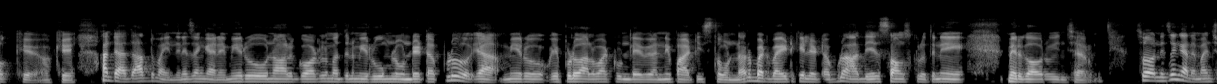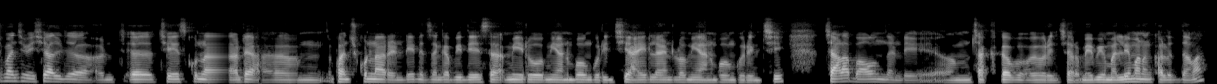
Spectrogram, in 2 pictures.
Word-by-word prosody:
Okay. - - -5 0.2
Okay. 105 0 -1 0.4
అంటే 190 - +5
అది 130 +1 -1
అర్థమయింది 130 -8 -4
నిజంగానే 120 -3 -2
మీరు 135 0 0 0.2
4 130 -1 0
గోడల 125 +2 +1
మధ్యన, 130 0 -3
మీ - - +2
రూమ్‌లో 125 0 0
ఉండేటప్పుడు, 125 +10 +2 0.2
యాహ్! 120 -4 +4
మీరు 130 -1 -1 0.3
ఎప్పుడూ 135 +2 +2
అలవాటుండేవి 120 -2 -1
అన్ని 120 +1 -2
పాటిస్తూ 115 +2 0
ఉన్నారు. 110 +10 0
బట్ 140 -4 +5
బయటికి 125 +3 +2
ఎళ్ళేటప్పుడు 120 -3 -1
ఆ - - +5
దేశ 125 +1 +1
సంస్కృతిని 125 0 -1 0.6
మీరు 125 -2 +5
గౌరవించారు. 115 -3 -2 0.5
సో, 190 - +3 0.2
నిజంగానే 195 - +1
మంచి 135 +1 -6
మంచి 155 0 -2
విషయాలు 135 0 +2
జే 120 - 0 0.6
చే 115 - +7 0.4
చేసుకున్నారు 115 -3 -1
అంటే, 115 +2 +3 0.2
హ్మ్ 105 0 -4 0.3
పంచుకున్నారండి 115 -3 +2
నిజంగా 110 0 -3
విదేశ 110 0 0 0.3
మీరు 110 0 +2 0.2
మీ 110 - +1
అనుభవం 110 0 +1
గురించి, 110 0 -4 0.2
ఐర్‌లాండ్‌లో 110 0 0
మీ - - +2
అనుభవం 105 0 -3
గురించి 100 +5 -1 0.5
చాలా 130 +2 +7
బాగుందండి. 110 -5 -3 0.3
ఆహ్, 95 - -6
హ్మ్. 100 +1 -3
చక్కగా 110 0 +3 0.2
వివరించారు. 100 -1 -2
మేబీ 110 +2 +2
మళ్ళీ 120 +4 +4
మనం 120 -2 +1
కలుద్దామా? 105 - -1
120 Hz, 145 wpm, -23 LUFS, 110-125 Hz, 0.6 s, చే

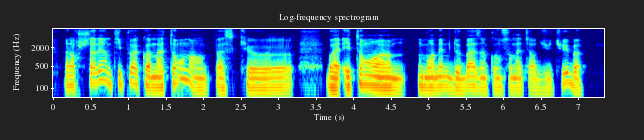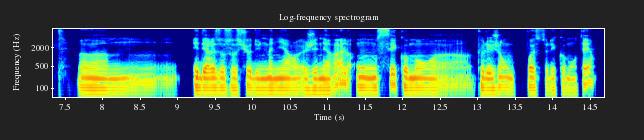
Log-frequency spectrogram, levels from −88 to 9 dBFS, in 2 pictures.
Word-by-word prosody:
Alors 125 0 -1
je - - -11
savais 155 +3 +1
un 170 -6 -3
petit 140 +2 -6
peu 155 - 0
à 145 - +1
quoi 125 - +4
m'attendre 115 - 0
parce 105 -2 -3
que, 105 +1 +1 0.5
bah 105 - +6
étant, 120 -1 +4
hem, 105 -2 +1 0.2
moi-même 115 -1 +1
de 105 0 +1
base 115 +2 +1
un 105 - -1
consommateur 105 -1 -4
de 95 - -9
YouTube. 100 - -2 0.7
Hem 105 -1 -2 0.3
et 110 - +5
des 110 0 +5
réseaux 110 0 +2
sociaux 110 +2 -3
d'une 105 0 0
manière, 105 0 +2
heu, 105 +1 -1
générale, 100 +2 +1
on 110 -2 +2
sait 140 +6 -2
comment, 105 -2 +1 0.4
heu, - - -14
que - - -3
les 100 -1 +2
gens 115 -1 -2 0.2
postent 110 -2 0
les 100 +1 -5
commentaires. 110 +10 -4
110 Hz, 165 wpm, -22 LUFS, 105-120 Hz, 0.7 s, bah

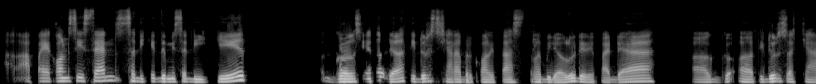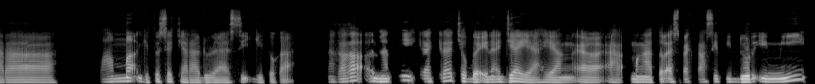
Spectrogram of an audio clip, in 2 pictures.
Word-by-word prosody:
A - - -10
apa 145 -1 -1
ya - - -7
konsisten, 160 +3 +2
sedikit 145 -5 -2
demi 135 0 +4
sedikit 130 - +3 0.8
goals-nya 130 0 +4
itu 185 - -5
adalah 130 +2 +3
tidur 135 -2 0
secara 120 -5 -3
berkualitas 110 -1 -2
terlebih 115 -2 0
dahulu 110 +6 +4
daripada, 120 +4 +1 0.4
eee, 115 +2 -3
tidur 130 +4 +2
secara 110 -3 -3 0.5
lama 130 +7 0
gitu 120 -4 -4
secara 110 -3 -3
durasi 105 0 -3
gitu, 105 -3 -8
Kak. - - -7 0.4
Nah, - - -8
Kakak 135 +9 +1 0.2
nanti 140 +9 0
kira-kira 140 +4 -3 0.2
cobain 120 -2 +2
aja 125 +4 +3
ya 110 -3 +1
yang, 110 -1 -1
eee, 110 -1 -1
a 115 - -4 0.2
mengatur 120 -1 0
ekspektasi 120 0 -4
tidur 130 +1 +4
ini, 140 - +3
125 Hz, 145 wpm, -23 LUFS, 110-135 Hz, 0.8 s, demi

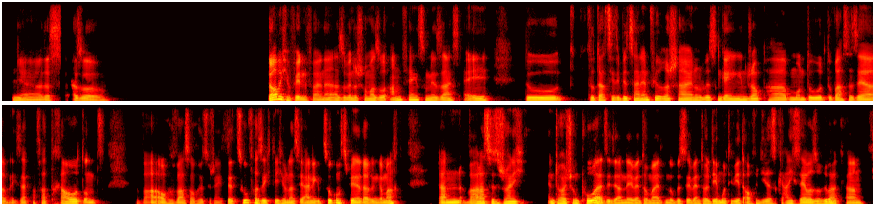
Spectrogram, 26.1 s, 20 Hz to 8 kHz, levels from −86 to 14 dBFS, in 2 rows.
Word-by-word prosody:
Ja, 90 -4 -3
das 90 0 -6
also 90 -1 -3 2.4
glaube 195 +2 +8
ich 135 - -2
auf 105 - -8
jeden 95 -3 +1
Fall, 90 0 -5
ne? 105 +4 -2
Also 110 -2 -3
wenn 110 - 0
du 110 - -1
schon 115 +2 -5
mal 115 - +1
so 110 -1 -2
anfängst 140 +6 -1
und 120 - -2
mir 110 -2 0
sagst: 115 +3 -3
„Ey, 125 +2 -2 0.5
du 105 -3 +3
d - - -18 0.2
du 110 - 0
dachtest, 110 +1 -2
sie 110 - -1
bezahlen 120 0 0
deinen 140 +1 +2
Führerschein 125 -4 0
und 110 -1 -1
willst 110 0 -2
'n 120 - 0
gängigen 120 +3 +1
Job 120 -1 -2
haben“ 105 -1 -3
und 100 -1 -3
du 105 -1 +3
du 100 0 -7
warst 115 +2 -2
da 105 - 0
sehr, 100 -2 0
ich 95 0 -10
sage 95 -1 -6
mal, - - -10
vertraut 125 +8 0
und 95 -2 -4 0.5
war 100 0 -4
auch 100 0 -1
du 100 - -8
warst 100 +2 -3
auch 100 -2 -6
höchstwahrscheinlich 100 -1 -11
sehr 95 - 0
zuversichtlich 110 -10 +1
und 100 -1 +1
hast 95 0 -4
dir - - -1
einige 95 -1 -1
Zukunftspläne 135 - +3
darin 90 0 0
gemacht, 115 +8 0 0.6
dann 100 0 +4
war 105 +4 +1
das 130 0 +3
höchstwahrscheinlich 125 +3 +2 0.3
Enttäuschung 115 0 +2
pur, 160 +2 +7
als - - +3
sie 95 - +1
dann 85 0 0
eventuell 85 0 -1
meinten: 85 +1 -2
„Du 85 -2 -2
bist 85 +1 -4
eventuell 85 0 0
demotiviert,“ 95 -1 +1
auch 90 -1 -5
wenn 100 - -3
dir 95 0 -1
das 90 -1 -4
gar 100 - -9
nicht 100 -5 -2
selber 100 -2 +3
so 95 - 0
rüberkam. 90 -6 0
105 Hz, 195 wpm, -24 LUFS, 95-115 Hz, 2.4 s, glaube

